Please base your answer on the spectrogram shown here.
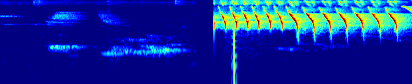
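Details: Canary in full rolling song, used as a lure to set other canaries singing: a short quiet stretch of soft low notes, then a loud burst of rapid, evenly repeated high downslurred notes, about three per second.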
